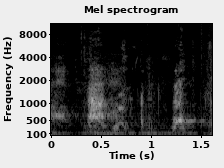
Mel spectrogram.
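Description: A farm dog barks a few sharp, close woofs separated by short pauses, with quieter whines between.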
